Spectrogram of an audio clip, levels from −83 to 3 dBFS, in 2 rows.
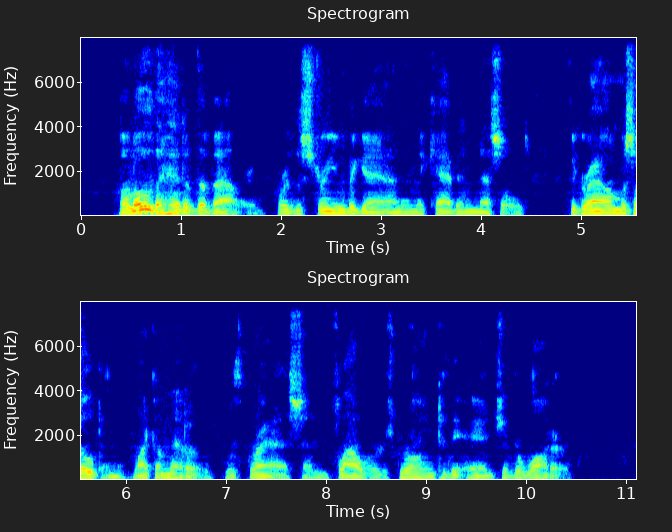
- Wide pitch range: No, average, 2.7 semitones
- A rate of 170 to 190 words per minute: Yes, average, 175 wpm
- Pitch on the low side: Yes, very low, 95 Hz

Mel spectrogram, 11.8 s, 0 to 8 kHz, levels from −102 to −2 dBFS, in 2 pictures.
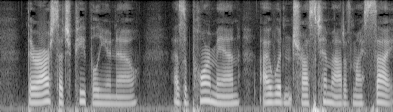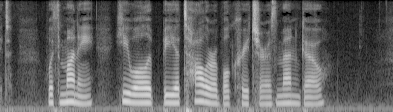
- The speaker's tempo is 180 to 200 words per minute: No, average, 150 wpm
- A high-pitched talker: No, medium, 165 Hz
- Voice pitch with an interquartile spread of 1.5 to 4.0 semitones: Yes, narrow, 2.6 semitones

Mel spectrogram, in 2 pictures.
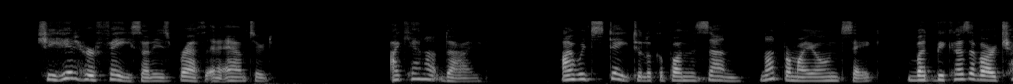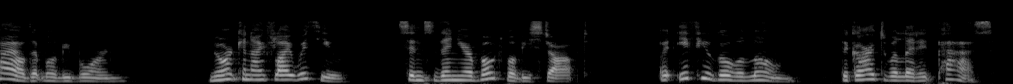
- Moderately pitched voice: No, high, 195 Hz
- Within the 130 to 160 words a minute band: No, average, 170 wpm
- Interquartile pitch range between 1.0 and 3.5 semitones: No, average, 4.9 semitones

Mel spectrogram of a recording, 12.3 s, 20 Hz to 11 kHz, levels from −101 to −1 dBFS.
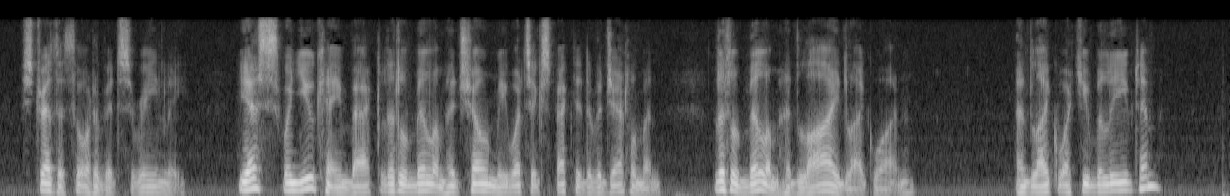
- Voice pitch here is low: Yes, low, 105 Hz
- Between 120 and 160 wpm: Yes, average, 155 wpm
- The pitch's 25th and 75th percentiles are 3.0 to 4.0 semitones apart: No, average, 4.6 semitones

